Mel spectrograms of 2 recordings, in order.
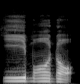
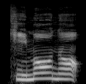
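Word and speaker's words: きもの: คน รู้ จัก เนาะ ชุด กีโมโน อ่าน แบบ ไทย ๆ กีโมโน ภาษา ญี่ปุ่น ออก เสียง ให้ ถูก ต้อง ต้อง เป็น แบบ นี้ ครับ คิ โมโนะ คิ โมโนะ คิ โมโนะ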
